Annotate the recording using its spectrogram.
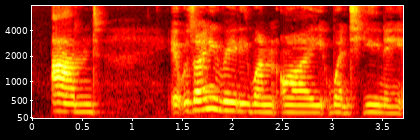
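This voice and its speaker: A woman with an English accent. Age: 20s. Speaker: YouTuber. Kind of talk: casual chat.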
